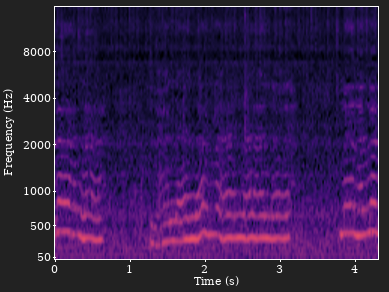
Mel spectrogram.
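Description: A woman humming a tune: a short falling phrase, then a longer one that rises and holds a steady note, and another phrase starting near the end.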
